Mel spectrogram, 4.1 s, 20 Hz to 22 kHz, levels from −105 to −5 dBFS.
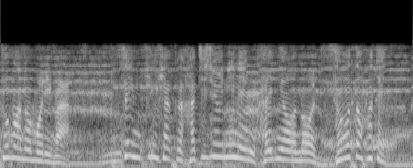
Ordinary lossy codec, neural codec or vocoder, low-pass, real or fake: none; codec, 16 kHz, 16 kbps, FunCodec, trained on LibriTTS, 50 frames a second; 7.2 kHz; fake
